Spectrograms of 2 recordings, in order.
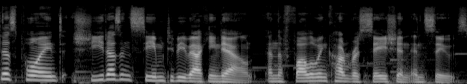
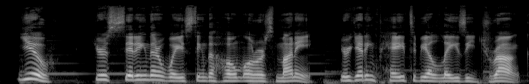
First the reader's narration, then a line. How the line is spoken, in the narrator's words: She scoffs and says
